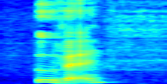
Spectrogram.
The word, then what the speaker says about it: Uwe: Is it Uwe or Uwe? – Yeah, something like that. I heard a girl on TikTok say it, and I was like, "Wait, what?" – I'm glad to be corrected because I do not want to say it wrong. So Uwe Rosenberg.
